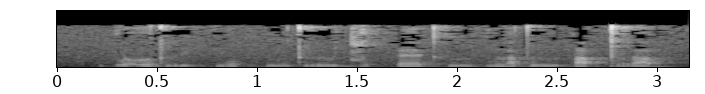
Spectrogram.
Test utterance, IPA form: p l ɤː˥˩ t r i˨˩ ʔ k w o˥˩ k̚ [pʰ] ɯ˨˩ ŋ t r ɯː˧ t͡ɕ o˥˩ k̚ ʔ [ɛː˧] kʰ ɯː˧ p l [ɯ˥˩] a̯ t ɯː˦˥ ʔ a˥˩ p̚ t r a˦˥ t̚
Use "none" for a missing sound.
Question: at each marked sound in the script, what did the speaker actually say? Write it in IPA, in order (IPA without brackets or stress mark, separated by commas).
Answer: p, ɛː˥˩, ɯ˥˩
